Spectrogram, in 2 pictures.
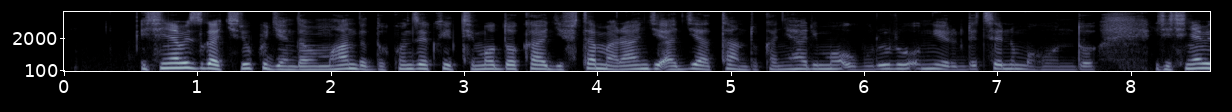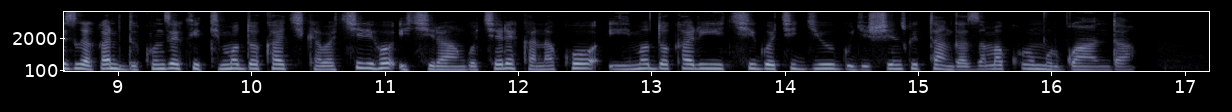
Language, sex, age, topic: Kinyarwanda, female, 18-24, government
